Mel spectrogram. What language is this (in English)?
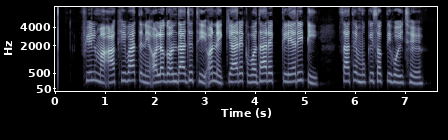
Gujarati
